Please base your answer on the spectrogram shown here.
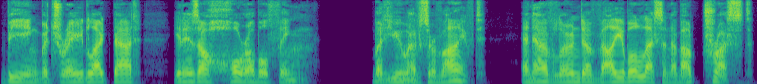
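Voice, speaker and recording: A man voicing a smug, scheming female orc adventurer who speaks slowly with false politeness in an audiobook. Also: medium pitch, no room sound, studio quality. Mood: smug, condescending. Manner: slow, gravelly, falsely polite. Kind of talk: audiobook character voice.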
